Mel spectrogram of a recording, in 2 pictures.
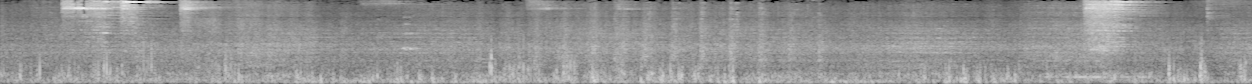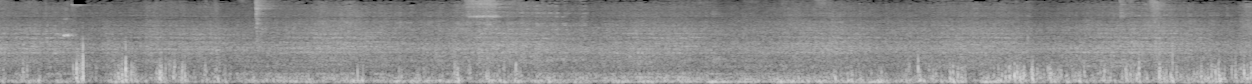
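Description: BNSF freight train's steel-wheeled coal cars rolling past at speed: a steady rumble of wheels on rail, with frequent clacks and knocks. A brief high wheel squeal comes about eleven seconds in.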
